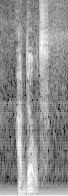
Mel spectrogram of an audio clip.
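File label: "adult", Dutch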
